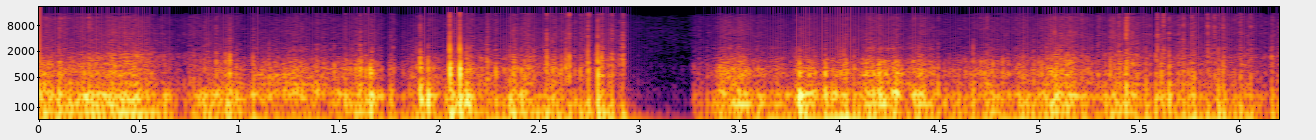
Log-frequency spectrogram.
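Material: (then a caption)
Foam. Long blue acrylic nails on both hands scratch across the black foam windscreen of a Blue Yeti X microphone, making a dense, muffled, rumbling scrape heavy in the lows. The scratching runs continuously, drops to near silence for a moment around the middle, then resumes just as thick to the end.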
